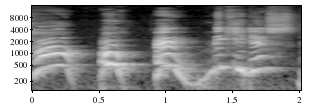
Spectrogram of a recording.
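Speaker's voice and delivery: very high cartoon voice, slow and swooping. Showing the Japanese version of Kingdom Hearts, do a Japanese Mickey Mouse voice. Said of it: "what Mickey Mouse sounds like in Japanese".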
